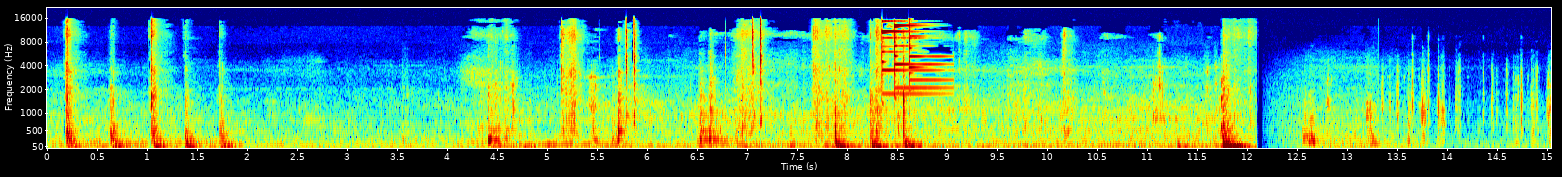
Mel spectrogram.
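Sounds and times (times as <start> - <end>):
metallic notification bell chime: 8.4 - 9.2.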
